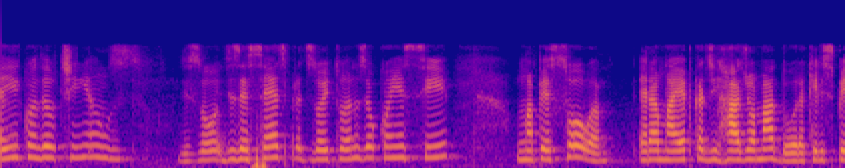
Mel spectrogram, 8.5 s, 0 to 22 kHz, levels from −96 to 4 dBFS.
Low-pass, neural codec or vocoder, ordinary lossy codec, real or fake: 7.2 kHz; none; AAC, 48 kbps; real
